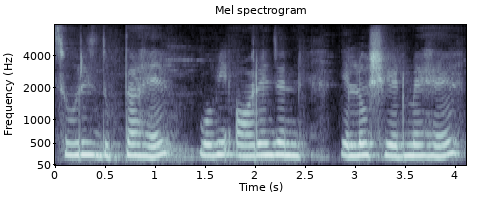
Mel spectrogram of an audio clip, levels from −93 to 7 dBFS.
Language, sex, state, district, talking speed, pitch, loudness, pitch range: Hindi, female, Telangana, Hyderabad, 160 wpm, 240 Hz, -12 LUFS, 235-250 Hz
